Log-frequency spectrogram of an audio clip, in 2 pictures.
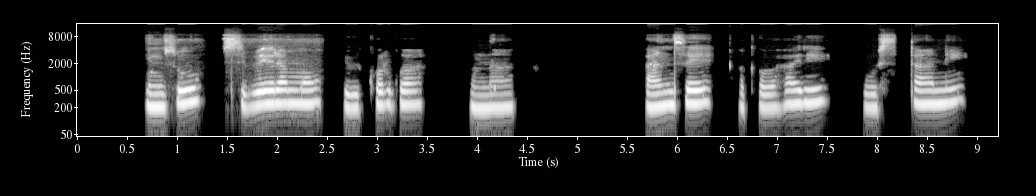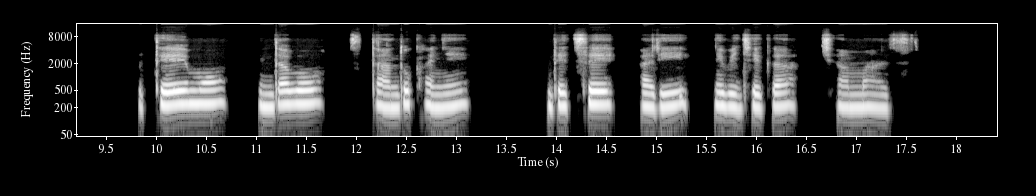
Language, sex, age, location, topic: Kinyarwanda, female, 18-24, Huye, health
